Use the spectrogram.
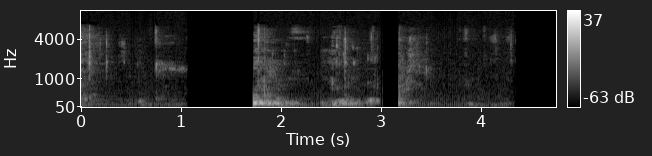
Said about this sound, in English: Well, let me just grab a swig of water.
